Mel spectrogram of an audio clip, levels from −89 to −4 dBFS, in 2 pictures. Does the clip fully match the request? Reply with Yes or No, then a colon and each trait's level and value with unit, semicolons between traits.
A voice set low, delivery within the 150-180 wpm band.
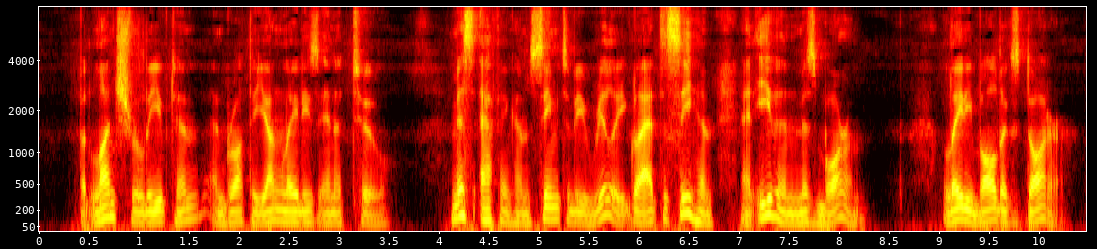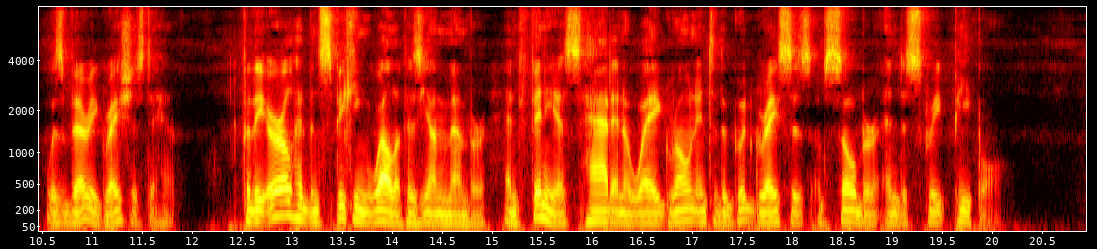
Yes: very low, 90 Hz; average, 175 wpm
